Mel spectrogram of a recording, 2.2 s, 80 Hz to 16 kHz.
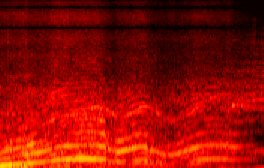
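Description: Polaris Patriot Boost turbocharged two-stroke 850 snowmobile engine revving loudly. Its pitch climbs steeply right at the start, then rises and falls several times as the throttle is worked.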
